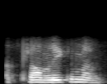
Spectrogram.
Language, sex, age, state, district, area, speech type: Urdu, female, 18-30, Telangana, Hyderabad, urban, conversation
